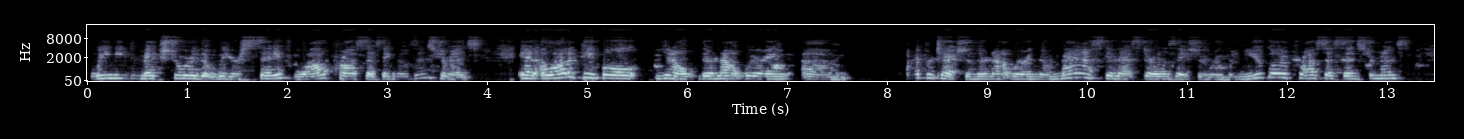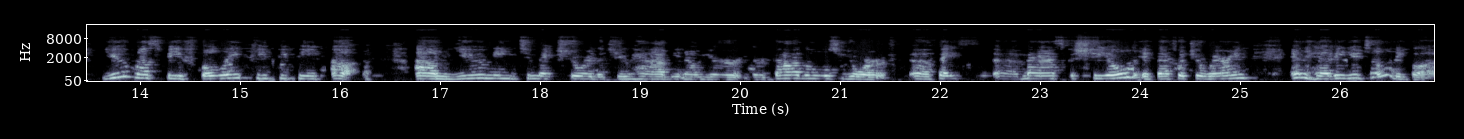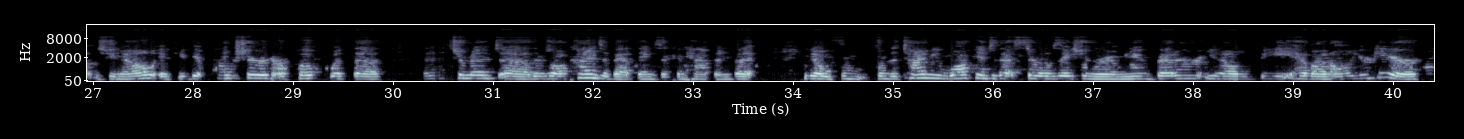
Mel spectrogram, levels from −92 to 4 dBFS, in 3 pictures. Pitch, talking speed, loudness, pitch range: 200 Hz, 180 wpm, -19 LUFS, 180-235 Hz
